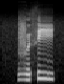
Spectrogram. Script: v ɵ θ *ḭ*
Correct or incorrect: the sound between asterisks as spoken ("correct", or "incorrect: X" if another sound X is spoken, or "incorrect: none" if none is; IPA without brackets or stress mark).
incorrect: i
